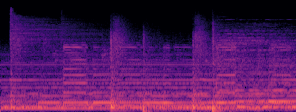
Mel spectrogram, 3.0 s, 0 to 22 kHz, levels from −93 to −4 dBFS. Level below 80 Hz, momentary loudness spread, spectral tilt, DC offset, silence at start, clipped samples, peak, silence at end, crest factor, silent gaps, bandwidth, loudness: -54 dBFS; 4 LU; -6.5 dB/octave; under 0.1%; 0 s; under 0.1%; -20 dBFS; 0 s; 18 dB; none; 16 kHz; -38 LUFS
